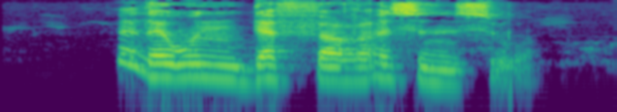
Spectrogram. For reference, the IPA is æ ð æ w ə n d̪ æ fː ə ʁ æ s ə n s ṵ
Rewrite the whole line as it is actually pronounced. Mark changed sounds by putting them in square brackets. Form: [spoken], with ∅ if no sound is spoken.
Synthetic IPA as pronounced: æ ð æ w ə n d̪ æ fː ə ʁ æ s ə n s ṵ

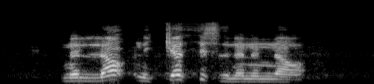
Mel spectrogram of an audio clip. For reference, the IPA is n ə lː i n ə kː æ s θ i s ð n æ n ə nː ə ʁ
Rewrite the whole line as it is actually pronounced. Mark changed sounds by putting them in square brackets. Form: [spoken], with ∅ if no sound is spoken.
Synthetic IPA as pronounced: n ə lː [æ] n ə kː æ [θ] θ i s ð n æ n ə nː ə ʁ

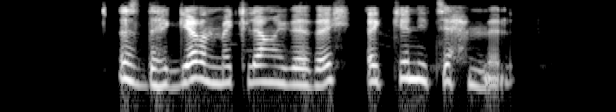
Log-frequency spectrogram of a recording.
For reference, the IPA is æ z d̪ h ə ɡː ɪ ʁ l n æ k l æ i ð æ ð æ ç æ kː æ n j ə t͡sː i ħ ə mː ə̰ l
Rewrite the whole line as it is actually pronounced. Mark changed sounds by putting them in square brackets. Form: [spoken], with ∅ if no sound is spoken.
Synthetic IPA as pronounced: æ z d̪ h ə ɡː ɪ ʁ l [m] æ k l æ i ð æ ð æ ç æ kː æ n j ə t͡sː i ħ ə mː ə̰ l

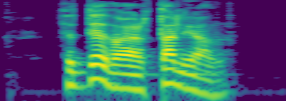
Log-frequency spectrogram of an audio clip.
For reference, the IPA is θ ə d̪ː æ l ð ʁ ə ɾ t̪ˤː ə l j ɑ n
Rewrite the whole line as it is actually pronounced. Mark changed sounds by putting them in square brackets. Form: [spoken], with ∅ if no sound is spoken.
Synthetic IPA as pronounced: θ ə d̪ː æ [∅] ð ʁ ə ɾ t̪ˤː [ɑ] l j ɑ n

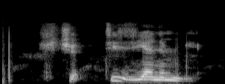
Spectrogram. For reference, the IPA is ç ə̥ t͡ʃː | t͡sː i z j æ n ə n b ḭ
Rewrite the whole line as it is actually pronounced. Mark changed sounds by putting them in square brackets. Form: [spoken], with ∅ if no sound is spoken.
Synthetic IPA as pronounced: ç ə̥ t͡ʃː | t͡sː i z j æ n ə [m] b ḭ

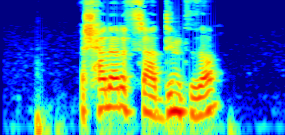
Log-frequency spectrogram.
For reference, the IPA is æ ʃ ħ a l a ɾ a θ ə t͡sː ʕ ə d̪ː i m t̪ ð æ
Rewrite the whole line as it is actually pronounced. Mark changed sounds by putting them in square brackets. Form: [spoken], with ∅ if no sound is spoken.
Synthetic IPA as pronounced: æ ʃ ħ a l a ɾ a θ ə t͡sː ʕ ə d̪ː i m t̪ ð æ

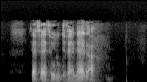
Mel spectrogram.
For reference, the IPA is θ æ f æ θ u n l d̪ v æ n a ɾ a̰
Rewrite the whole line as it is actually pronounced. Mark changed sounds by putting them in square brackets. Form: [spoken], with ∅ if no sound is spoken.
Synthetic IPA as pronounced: θ æ f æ θ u [∅] l d̪ v æ n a ɾ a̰

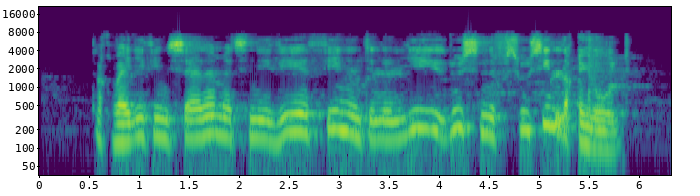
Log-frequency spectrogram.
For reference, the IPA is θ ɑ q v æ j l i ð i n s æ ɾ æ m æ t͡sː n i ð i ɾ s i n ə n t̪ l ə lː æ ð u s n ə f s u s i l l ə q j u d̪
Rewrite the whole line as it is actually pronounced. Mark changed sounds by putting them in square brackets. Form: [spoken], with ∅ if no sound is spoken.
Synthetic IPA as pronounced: θ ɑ q v æ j l i [θ] i n s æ ɾ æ m æ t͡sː n i ð i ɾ [θ] i n ə n t̪ l ə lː [i] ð u s n ə f s u s i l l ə q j u d̪

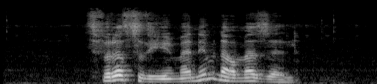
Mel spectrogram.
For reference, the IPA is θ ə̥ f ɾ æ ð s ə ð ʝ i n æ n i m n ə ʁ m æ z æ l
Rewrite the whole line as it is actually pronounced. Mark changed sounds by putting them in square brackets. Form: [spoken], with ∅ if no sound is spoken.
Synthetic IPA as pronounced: θ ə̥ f ɾ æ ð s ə ð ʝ i [m] æ n i m n ə ʁ m æ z æ l

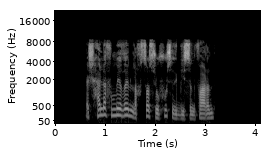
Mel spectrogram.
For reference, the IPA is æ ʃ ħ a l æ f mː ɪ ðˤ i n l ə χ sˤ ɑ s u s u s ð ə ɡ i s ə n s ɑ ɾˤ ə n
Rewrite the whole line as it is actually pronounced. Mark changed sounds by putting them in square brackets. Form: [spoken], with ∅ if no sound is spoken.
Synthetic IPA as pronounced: æ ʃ ħ a l æ f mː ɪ ðˤ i n l ə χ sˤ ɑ s u [f] u s ð ə ɡ i s ə n [f] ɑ ɾˤ ə n

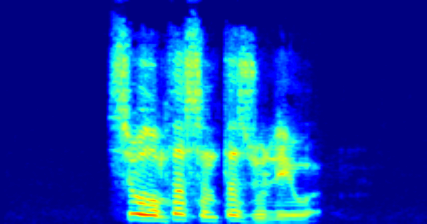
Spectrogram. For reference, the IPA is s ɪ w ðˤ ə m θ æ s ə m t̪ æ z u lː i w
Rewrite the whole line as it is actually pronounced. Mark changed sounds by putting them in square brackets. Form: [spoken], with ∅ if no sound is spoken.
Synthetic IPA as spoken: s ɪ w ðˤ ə m θ æ s ə [n] t̪ æ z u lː i w

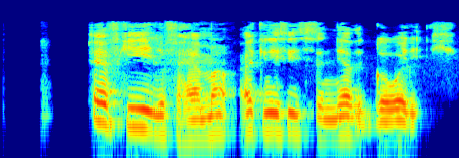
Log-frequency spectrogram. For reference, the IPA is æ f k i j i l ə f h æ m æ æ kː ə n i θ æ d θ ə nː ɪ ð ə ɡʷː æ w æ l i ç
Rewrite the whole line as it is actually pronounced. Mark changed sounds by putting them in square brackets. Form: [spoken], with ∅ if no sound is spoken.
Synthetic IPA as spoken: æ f k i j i l ə f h æ m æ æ kː ə n i θ [i] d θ ə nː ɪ ð ə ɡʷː æ w æ l i ç

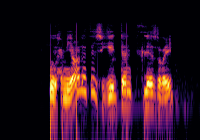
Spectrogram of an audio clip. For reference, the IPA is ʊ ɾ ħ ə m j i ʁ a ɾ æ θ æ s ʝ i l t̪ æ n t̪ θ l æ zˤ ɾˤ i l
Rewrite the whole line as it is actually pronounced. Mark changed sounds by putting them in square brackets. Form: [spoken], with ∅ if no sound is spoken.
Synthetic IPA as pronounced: ʊ ɾ ħ ə m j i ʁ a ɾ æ θ æ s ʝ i l t̪ æ n t̪ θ l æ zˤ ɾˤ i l

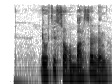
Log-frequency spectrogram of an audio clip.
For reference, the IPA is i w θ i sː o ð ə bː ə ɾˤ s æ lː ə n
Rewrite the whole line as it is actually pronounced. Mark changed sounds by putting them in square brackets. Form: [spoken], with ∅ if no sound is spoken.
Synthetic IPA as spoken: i w θ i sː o [ʁ] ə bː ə ɾˤ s æ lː ə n

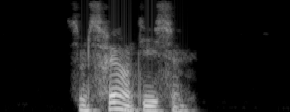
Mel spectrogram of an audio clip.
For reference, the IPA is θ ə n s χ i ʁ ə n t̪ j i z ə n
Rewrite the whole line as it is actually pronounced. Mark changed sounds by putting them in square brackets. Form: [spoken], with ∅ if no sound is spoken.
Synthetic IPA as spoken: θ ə [m] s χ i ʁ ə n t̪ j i [s] ə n

